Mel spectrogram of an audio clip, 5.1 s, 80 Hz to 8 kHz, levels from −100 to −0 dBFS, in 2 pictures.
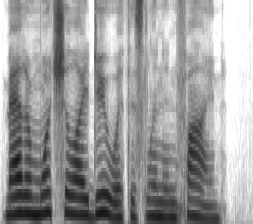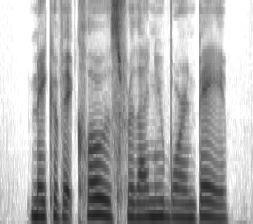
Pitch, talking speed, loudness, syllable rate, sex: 195 Hz, 200 wpm, -18 LUFS, 5.2 syllables/s, female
